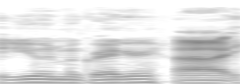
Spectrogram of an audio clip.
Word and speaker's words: Ewan McGregor: Yeah, Ewan McGregor.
